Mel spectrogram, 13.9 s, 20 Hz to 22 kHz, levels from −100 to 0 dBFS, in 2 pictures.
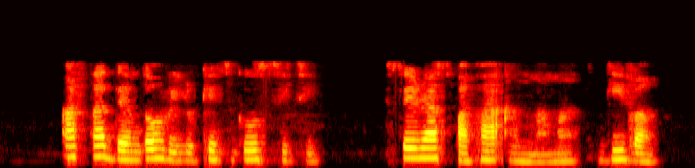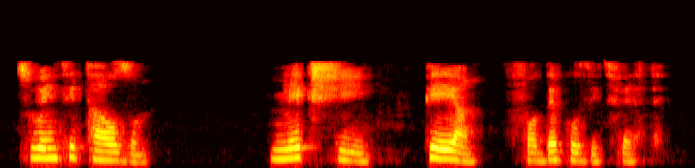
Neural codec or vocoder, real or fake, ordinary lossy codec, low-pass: none; real; AAC, 24 kbps; 5.4 kHz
